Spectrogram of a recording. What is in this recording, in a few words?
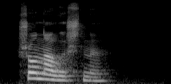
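"шоналыштны", Komi, female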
